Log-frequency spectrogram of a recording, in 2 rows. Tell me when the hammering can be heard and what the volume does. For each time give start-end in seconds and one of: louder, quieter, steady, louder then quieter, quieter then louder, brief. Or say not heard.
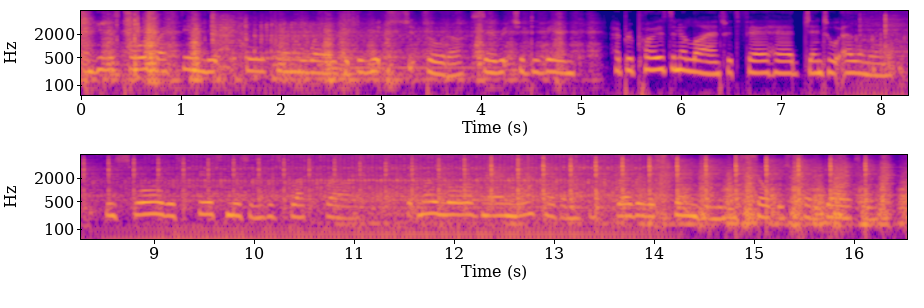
7.8-16.2 louder.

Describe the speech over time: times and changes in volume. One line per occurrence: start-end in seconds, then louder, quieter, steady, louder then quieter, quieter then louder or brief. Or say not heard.
0.0-16.4 steady.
